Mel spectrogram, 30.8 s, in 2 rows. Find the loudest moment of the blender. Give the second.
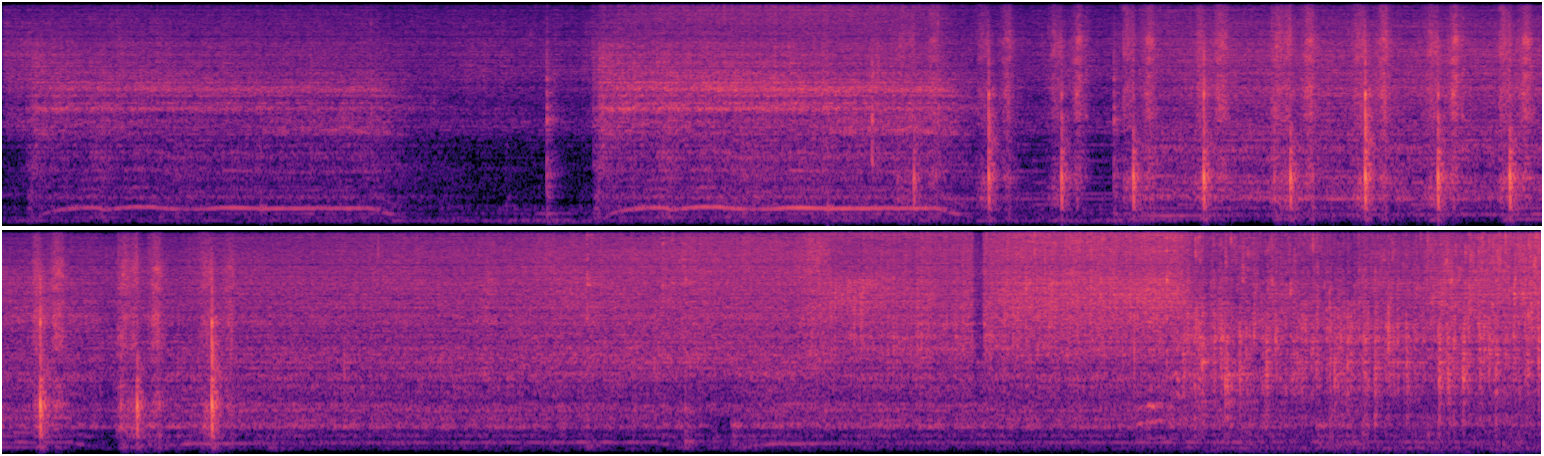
8 s.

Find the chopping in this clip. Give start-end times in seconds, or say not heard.
8.7-17.8.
